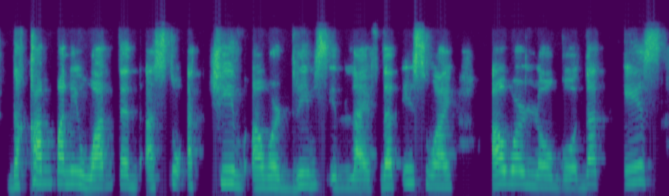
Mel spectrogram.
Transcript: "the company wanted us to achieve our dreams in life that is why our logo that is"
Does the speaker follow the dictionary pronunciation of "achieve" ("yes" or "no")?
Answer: yes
